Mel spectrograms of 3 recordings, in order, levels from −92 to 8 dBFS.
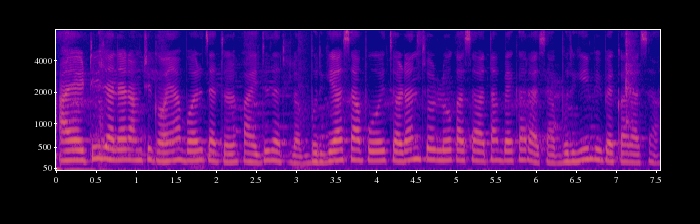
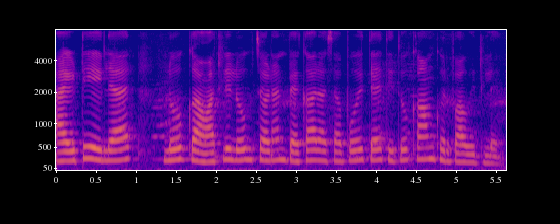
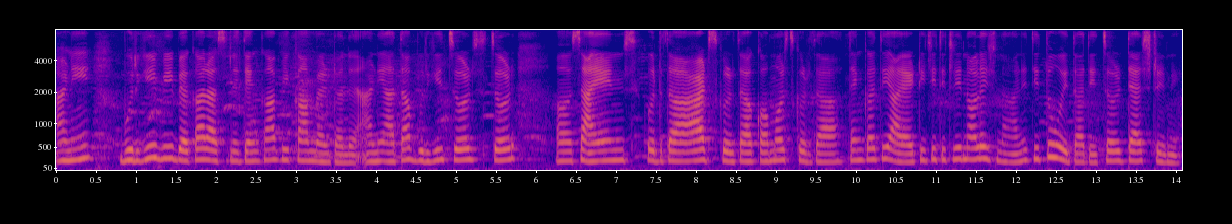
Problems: background sounds at intervals, background conversations at intervals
